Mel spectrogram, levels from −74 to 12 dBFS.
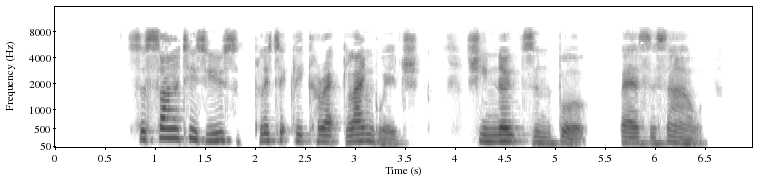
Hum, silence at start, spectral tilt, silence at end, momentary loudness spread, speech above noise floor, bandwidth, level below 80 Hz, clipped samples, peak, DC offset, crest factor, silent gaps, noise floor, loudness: none; 0.75 s; -4 dB/octave; 0.5 s; 12 LU; 58 dB; 9.4 kHz; -66 dBFS; under 0.1%; -4 dBFS; under 0.1%; 20 dB; 1.92-1.98 s, 3.77-3.88 s, 5.37-5.41 s, 5.50-5.64 s; -81 dBFS; -23 LUFS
